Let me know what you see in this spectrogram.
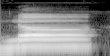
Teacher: ठीक है, जैसे फॉर एग्जांपल के लिए आप लोग अगर ल का उच्चारण करें ल, तो कहीं ना कहीं देखेंगे कि मुख की जो हवा है वो दोनों तरफ से निकलती है। · तो याद रखिए पार्श्विक व्यंजन वह व्यंजन होते हैं जिनके उच्चारण में जीभ तालु को छूती है लेकिन हवा, हवा जो होती है वो मुख के दोनों तरफ से निकल जाती है। जैसे फॉर एग्जांपल बताएं तो हिंदी में जो ल है, ल वह क्या है, पार्श्विक व्यंजन है हिंदी में।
